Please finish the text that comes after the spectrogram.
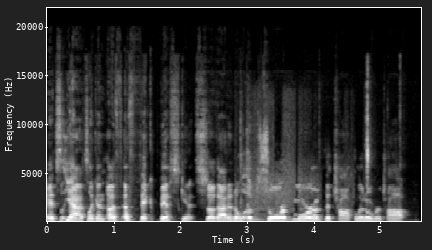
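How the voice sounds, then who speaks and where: A man's voice: on the high side, fairly even intonation, moderate pace, a crowd in the background. A man playing a tabletop game, describing his character's actions in a rambling way full of fillers. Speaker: player. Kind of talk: tabletop role-play narration.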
